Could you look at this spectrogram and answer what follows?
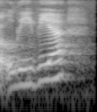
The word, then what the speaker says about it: Olevia: If you want to search for Olivia, it's spelled O-L-E-V-I-A.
